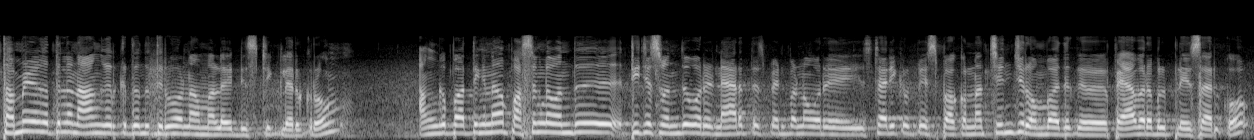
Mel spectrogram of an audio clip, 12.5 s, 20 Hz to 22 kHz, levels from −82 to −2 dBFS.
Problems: background sounds at intervals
